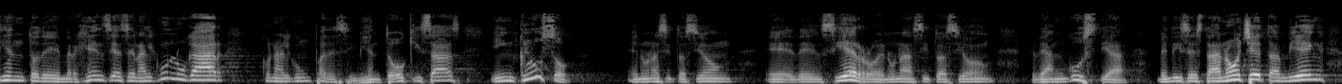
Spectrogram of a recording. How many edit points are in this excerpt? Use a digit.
1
